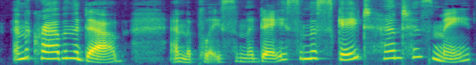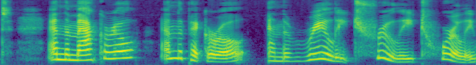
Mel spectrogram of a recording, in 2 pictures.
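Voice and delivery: lively storybook reading with playful lilt; story narration. A narrator's reading. Reading a Kipling story to listeners, lively storybook voice. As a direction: read it like a bedtime tale to children. Reads Just So story aloud.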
